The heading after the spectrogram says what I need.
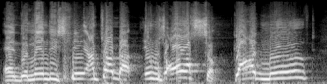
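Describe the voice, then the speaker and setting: High-voiced joking preacher man. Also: a little fast, rough recording. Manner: energetic, joking preacher who keeps asking "all right?". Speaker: pastor. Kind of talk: sermon.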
